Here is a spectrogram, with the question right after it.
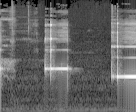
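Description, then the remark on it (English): A little electronic timer beeps loudly: a brief tone at the start, then two sustained high-pitched beeps about a second apart, with near silence between them. “And we got a little timer that goes beep, beep, beep.”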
